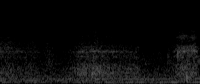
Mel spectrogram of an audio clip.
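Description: Faint breathing of a man, picked up by a lavalier mic clipped to his back pocket, over a low steady hiss.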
